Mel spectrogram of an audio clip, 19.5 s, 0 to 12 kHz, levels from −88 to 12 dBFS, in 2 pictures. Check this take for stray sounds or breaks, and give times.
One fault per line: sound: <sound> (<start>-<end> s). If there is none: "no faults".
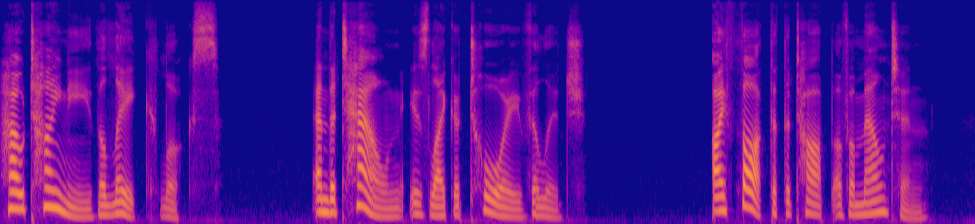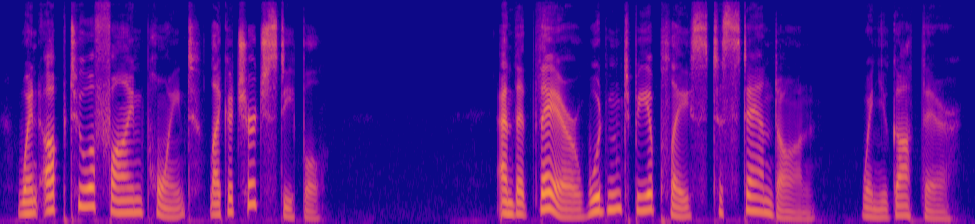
no faults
